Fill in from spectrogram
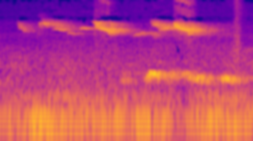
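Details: Female white-eye singing líu, used to get white-eyes singing: strings of piercing high notes that dip and glide, followed by a lower wavering whistle, over a low rumble.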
